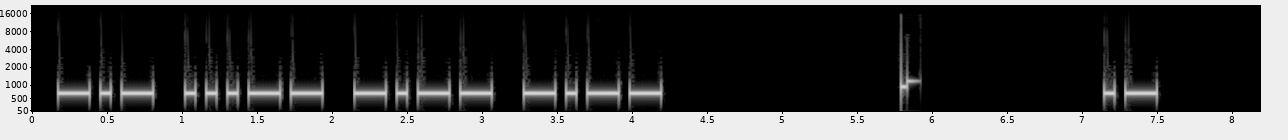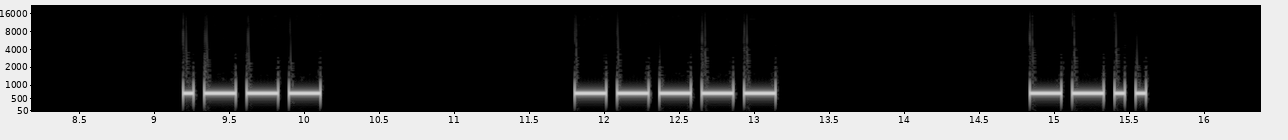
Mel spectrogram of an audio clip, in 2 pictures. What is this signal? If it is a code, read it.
Morse code, heard as a keyed tone, about 17 wpm, spaced as for 7 wpm, 700 Hz. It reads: K3YY AJ0Z
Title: USA Call Signs - 8x Character Spacing - 17wpm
